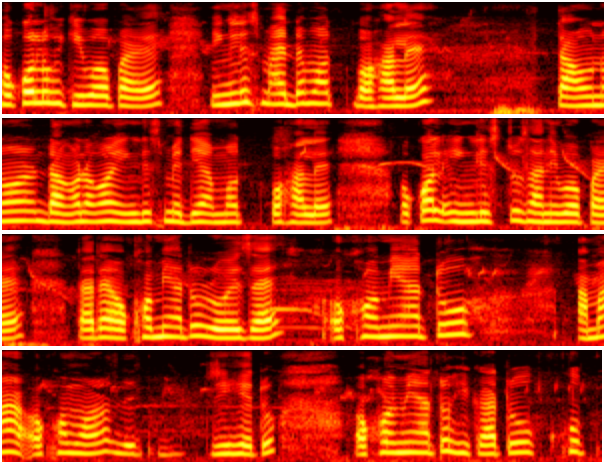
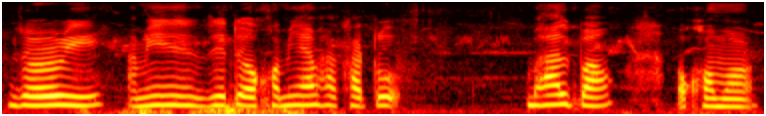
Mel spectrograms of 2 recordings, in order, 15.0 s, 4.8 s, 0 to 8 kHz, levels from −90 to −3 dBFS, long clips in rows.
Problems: constant background noise, background conversations at intervals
